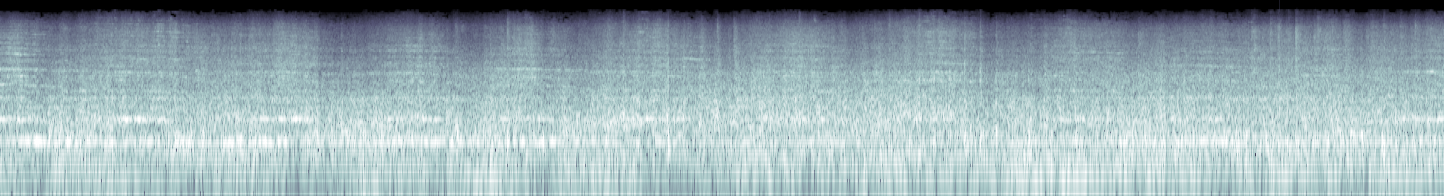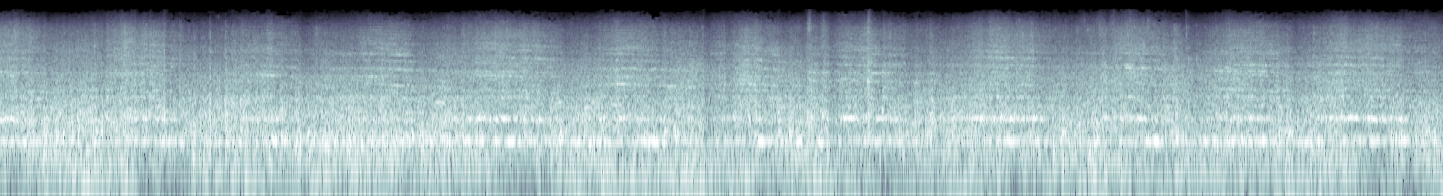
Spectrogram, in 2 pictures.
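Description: BNSF freight train of empty intermodal cars (a bare-table train) rolling past at speed: a steady rumble with wheels clacking over rail joints and a low steady hum from the rolling cars.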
